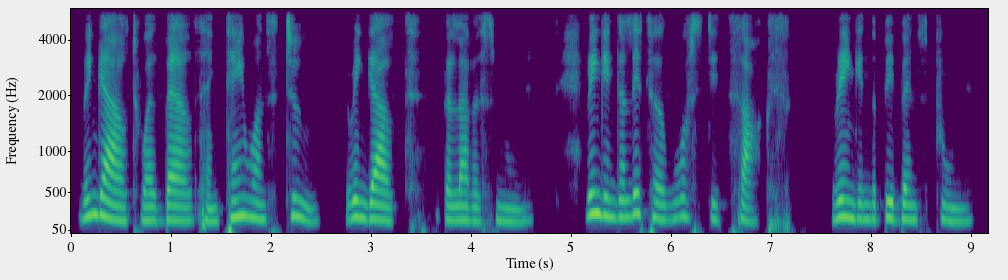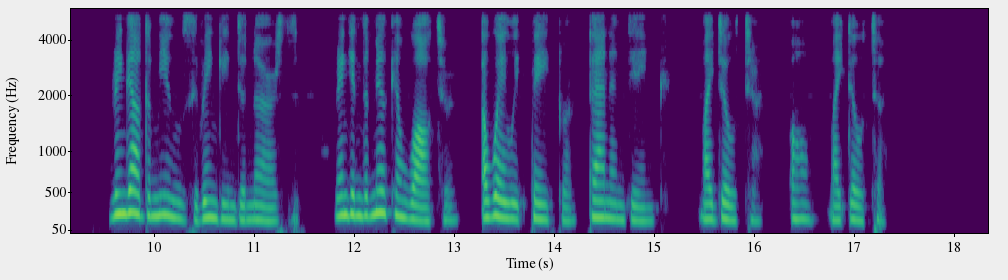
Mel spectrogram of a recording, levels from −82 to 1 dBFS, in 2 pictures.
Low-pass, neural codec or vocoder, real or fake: 5.4 kHz; codec, 16 kHz, 2 kbps, FunCodec, trained on LibriTTS, 25 frames a second; fake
